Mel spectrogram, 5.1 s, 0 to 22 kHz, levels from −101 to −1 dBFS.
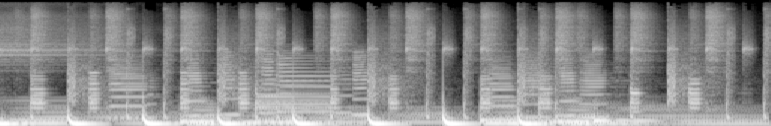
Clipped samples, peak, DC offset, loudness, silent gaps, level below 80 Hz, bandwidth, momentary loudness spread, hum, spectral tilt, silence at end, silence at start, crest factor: under 0.1%; 0 dBFS; under 0.1%; -12 LUFS; none; -12 dBFS; 19 kHz; 6 LU; none; -5 dB/octave; 0 s; 0 s; 10 dB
